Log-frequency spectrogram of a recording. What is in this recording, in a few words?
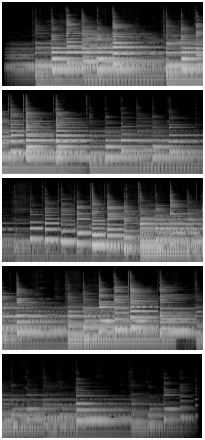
Guitar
